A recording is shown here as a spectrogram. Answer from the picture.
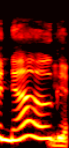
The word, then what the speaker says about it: Minogue: It's Monday Blues by, correct me if I'm wrong on this pronunciation, Kylie Minogue. – Kylie Minogue? – Yes.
